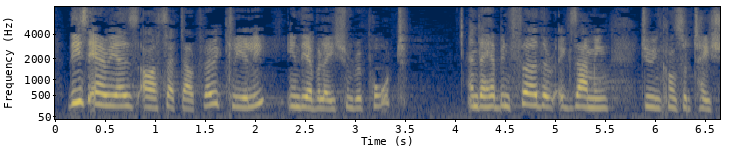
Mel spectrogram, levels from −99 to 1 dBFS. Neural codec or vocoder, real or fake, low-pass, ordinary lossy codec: none; real; none; none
